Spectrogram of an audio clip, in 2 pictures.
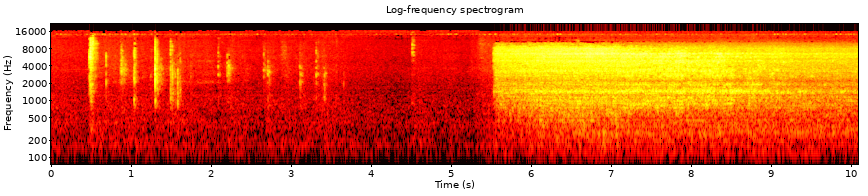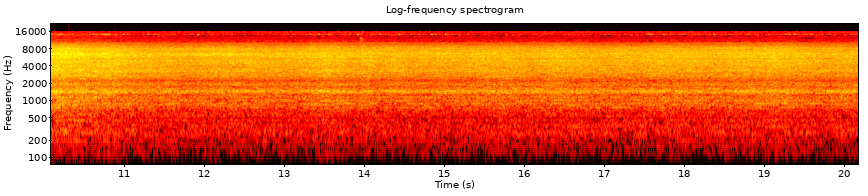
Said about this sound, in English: and what I saw was just raging rapid after rapid. So I actually have a quick clip, and I want you guys to watch it. And just consider like crossing this river by foot, because I can tell you from experience that it wouldn't be easy at all.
